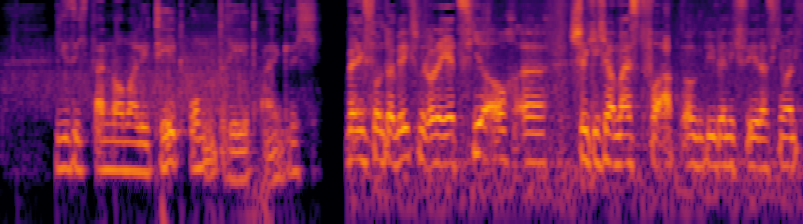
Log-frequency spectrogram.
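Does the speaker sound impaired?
Yes: Tourette syndrome; Tourette with coprolalic vocal tics, first twenty years worse; symptoms milder than in first twenty years; involuntary swear-word and insult tics (Du Arschloch, Fotze, Du Arsch) interrupting speech.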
